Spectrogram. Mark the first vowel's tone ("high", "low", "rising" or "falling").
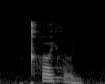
high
